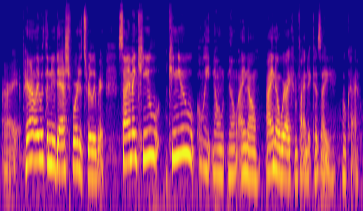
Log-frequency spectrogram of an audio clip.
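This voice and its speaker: A woman streamer chatting through live gameplay commentary, reading and answering chat, her voice slightly hoarse as it recovers. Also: medium pitch, fairly quick, hardly any pauses, a little hiss or hum.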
